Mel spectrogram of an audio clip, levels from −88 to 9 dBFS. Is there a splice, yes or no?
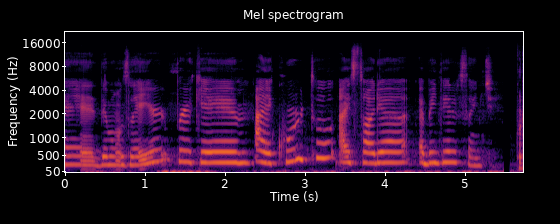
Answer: no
